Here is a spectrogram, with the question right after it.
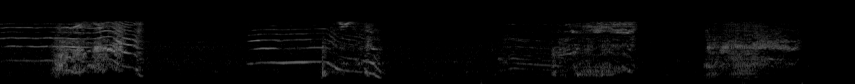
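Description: Southern resident killer whales give four bursts of squealing, harmonic calls that bend and jump in pitch.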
